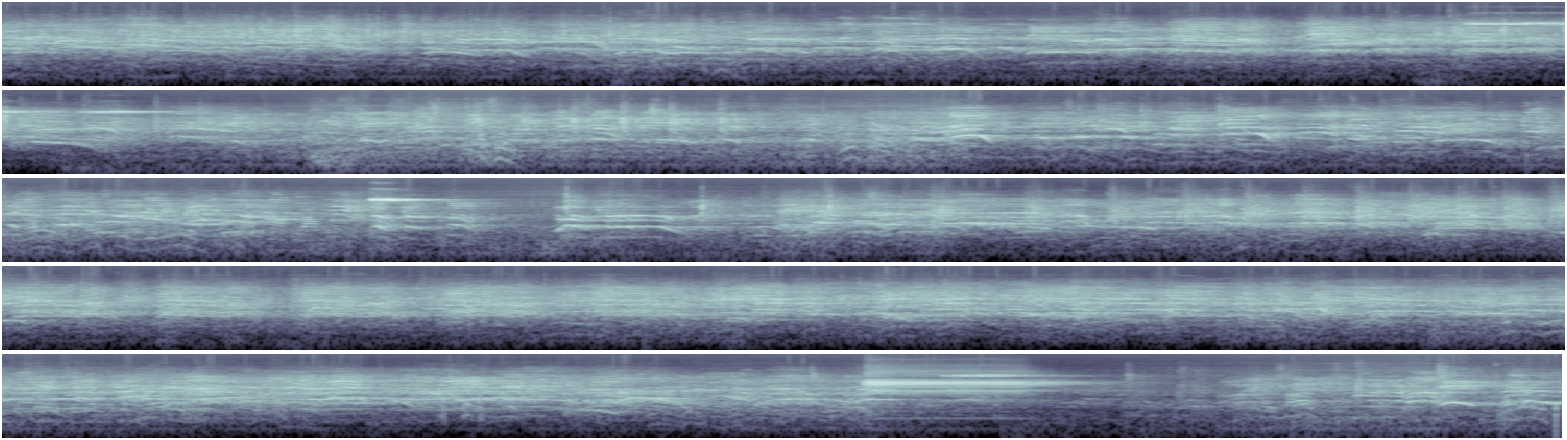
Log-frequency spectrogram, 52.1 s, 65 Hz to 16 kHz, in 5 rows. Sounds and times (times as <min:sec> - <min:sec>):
Speech: 0:00.0 - 0:09.8, 0:10.5 - 0:47.5, 0:48.8 - 0:52.0
Inside, public space: 0:00.0 - 0:52.0.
